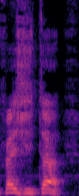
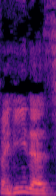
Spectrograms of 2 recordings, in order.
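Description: First: The j is said like a French j. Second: The j is said like an h sound. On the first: The speaker calls it wrong. "she was pronouncing the J like J instead of he" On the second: The speaker calls it right. "instead of fajitas"

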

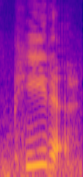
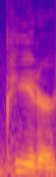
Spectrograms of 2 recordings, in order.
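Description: First: The name ends without any R sound. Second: The name ends with an audible R sound. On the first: "Where did the R go? ... we don't say the R. Not in Cape Cod" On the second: "they don't know how to say Peter down here"

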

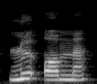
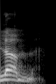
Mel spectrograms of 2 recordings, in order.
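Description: First: The article keeps its vowel before homme. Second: The article loses its vowel before homme. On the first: The speaker calls it wrong. "on ne peut pas dire le homme" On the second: The speaker calls it right. "On dit l'homme"

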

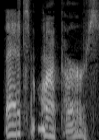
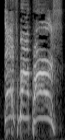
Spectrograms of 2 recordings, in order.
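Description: First: It is said at a normal, quiet level. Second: It is shouted loudly.

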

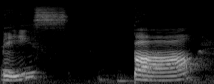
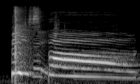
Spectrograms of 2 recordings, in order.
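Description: First: The two parts are said with a break. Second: The two parts are said with no break. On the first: The word is split into its two parts. "So we've got base ball" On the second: The parts are put together as one word. "What is it together?"

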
